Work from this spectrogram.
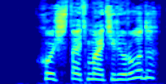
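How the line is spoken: Mother laughing. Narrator (Russian): засмеялась мама

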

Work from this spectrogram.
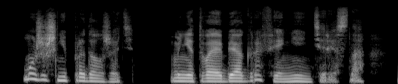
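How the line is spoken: Sighed. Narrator (Russian): вздохнула Дженни

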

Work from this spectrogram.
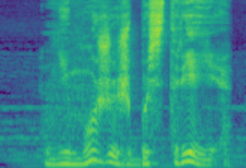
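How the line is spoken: Impatient hiss. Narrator (Russian): прошипел он в 12-й раз

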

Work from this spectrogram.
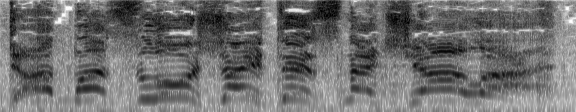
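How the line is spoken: Straining bellow. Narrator (Russian): заорал леший, пытаясь удержать леопарда

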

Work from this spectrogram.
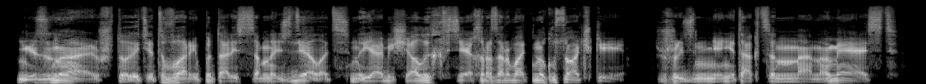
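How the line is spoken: Growling. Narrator (Russian): он прорычал

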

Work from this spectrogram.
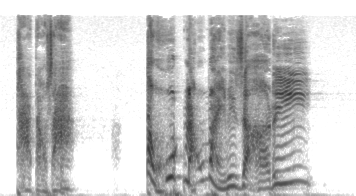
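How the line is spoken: Woman's hiss. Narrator (Vietnamese): Miệng của bà ấy rít lên

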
